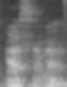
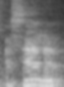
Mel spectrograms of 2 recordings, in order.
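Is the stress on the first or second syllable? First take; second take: first; second. First: The stress is on the first syllable. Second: The stress is on the second syllable. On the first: The speaker calls it right. "es drújula" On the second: The speaker calls it wrong. "no digamos asana, como tendemos a decir los españoles, porque cambiamos el, el acento de la palabra"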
